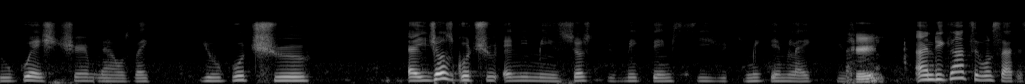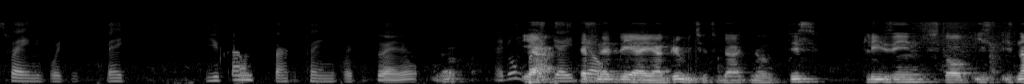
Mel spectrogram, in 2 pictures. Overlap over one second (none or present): present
